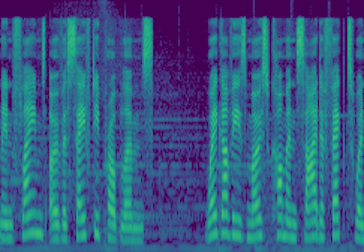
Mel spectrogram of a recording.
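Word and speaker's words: Wegovy: fda said patients inject wegovi pronounced we go v weekly under their skin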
